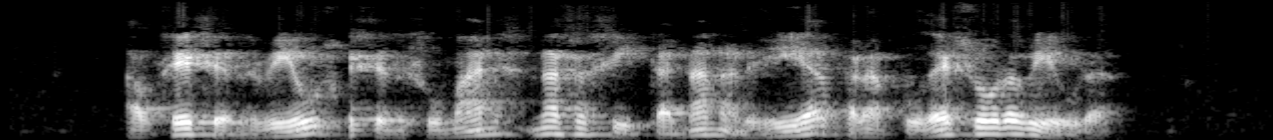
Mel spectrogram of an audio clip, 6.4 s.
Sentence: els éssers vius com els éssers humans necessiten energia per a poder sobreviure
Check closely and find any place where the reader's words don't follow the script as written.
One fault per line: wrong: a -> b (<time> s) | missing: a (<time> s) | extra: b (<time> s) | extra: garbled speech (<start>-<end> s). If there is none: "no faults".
missing: com els (1.6 s)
